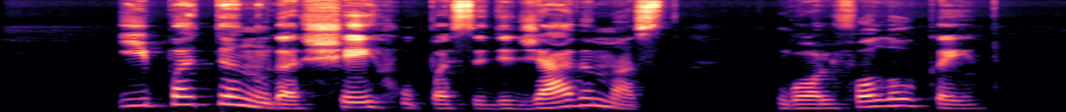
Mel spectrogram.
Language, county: Lithuanian, Klaipėda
